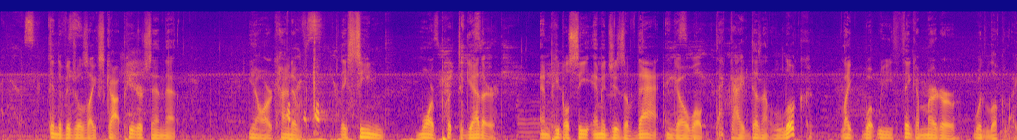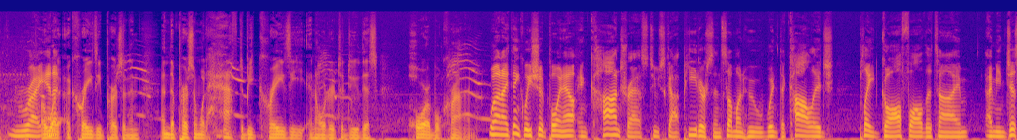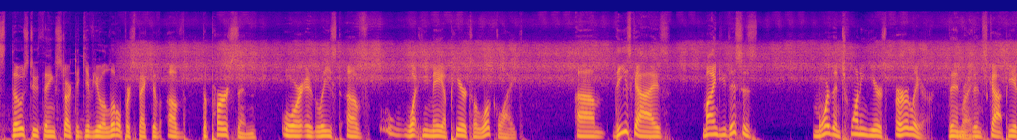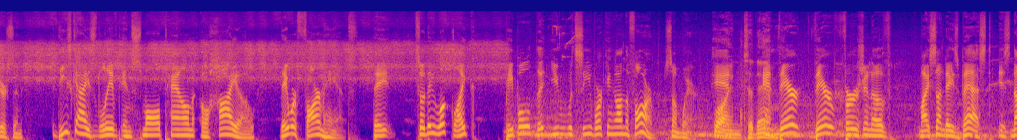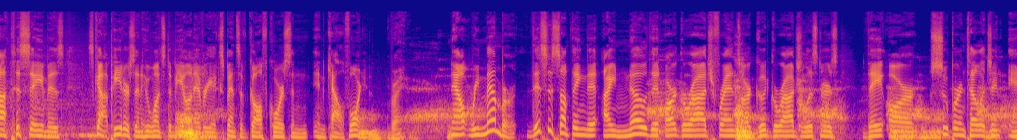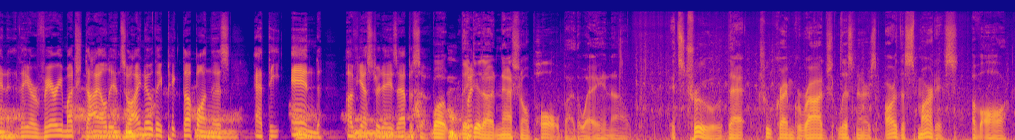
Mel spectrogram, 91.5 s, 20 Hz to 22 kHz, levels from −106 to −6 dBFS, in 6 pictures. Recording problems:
animal sounds; loud; throughout; 7 dB below the speech

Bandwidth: 15.5 kHz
